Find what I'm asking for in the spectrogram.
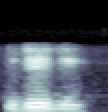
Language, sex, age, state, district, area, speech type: Urdu, male, 18-30, Uttar Pradesh, Saharanpur, urban, conversation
